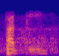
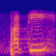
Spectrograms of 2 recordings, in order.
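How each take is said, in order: First: Said in the usual way. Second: "पति" with a raised, questioning end; rising wrong-version "पति"; misspelt form demonstrated. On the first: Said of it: "शुद्ध". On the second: Shown as a demonstration. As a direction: read "पति" high, final vowel lifted as if in doubt. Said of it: "column बने अशुद्ध और".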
